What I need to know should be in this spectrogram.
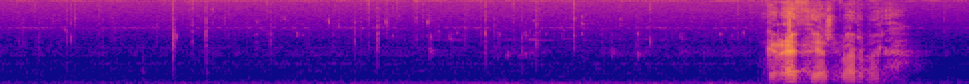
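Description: Coffee pours from a pot into a cup.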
